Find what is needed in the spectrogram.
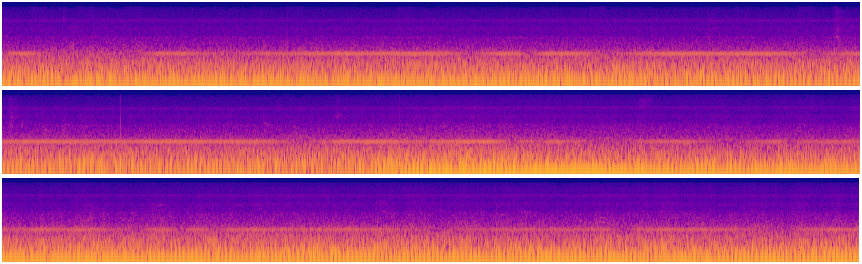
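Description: Low, steady rumble of fighter jets flying past, heard through a television's speaker, growing a little louder about halfway through. A thin, steady high hum runs under it.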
